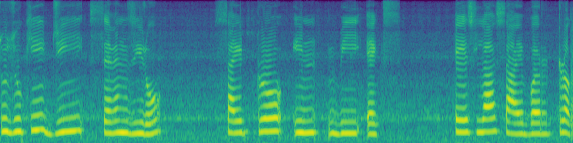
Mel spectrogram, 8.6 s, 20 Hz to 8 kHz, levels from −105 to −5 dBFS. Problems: none marked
